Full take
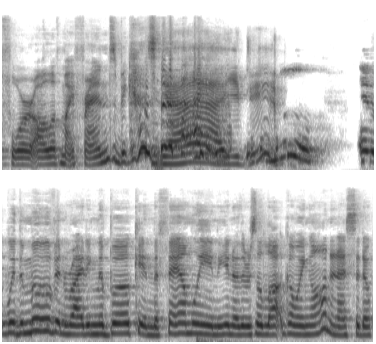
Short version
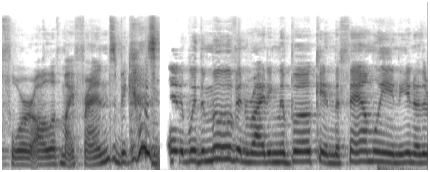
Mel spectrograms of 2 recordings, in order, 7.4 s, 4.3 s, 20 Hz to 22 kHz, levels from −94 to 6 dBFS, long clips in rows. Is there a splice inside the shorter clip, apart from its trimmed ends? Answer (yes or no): yes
